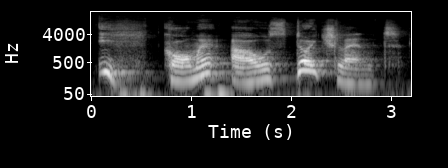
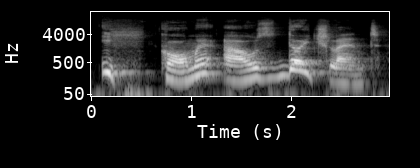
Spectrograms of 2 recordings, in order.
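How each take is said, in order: Both takes have the same delivery.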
